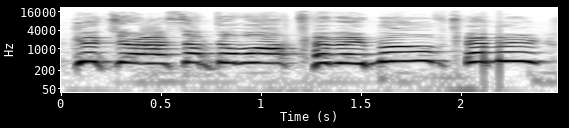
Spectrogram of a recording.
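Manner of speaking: desperate high-pitched shout at full volume; yelling. Acted. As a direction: yell it across a battlefield to a comrade. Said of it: "He yells out".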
